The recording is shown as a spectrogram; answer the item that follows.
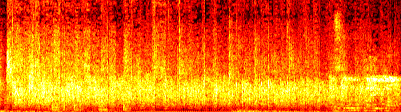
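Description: A church congregation applauds and cheers to acclaim Jesus, a dense, loud wash of clapping with shouting voices mixed in throughout.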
